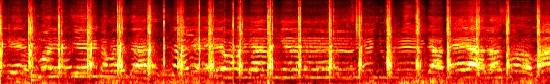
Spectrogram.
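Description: A group of women singing together in chorus, with steady rhythmic hand clapping at about four claps a second.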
